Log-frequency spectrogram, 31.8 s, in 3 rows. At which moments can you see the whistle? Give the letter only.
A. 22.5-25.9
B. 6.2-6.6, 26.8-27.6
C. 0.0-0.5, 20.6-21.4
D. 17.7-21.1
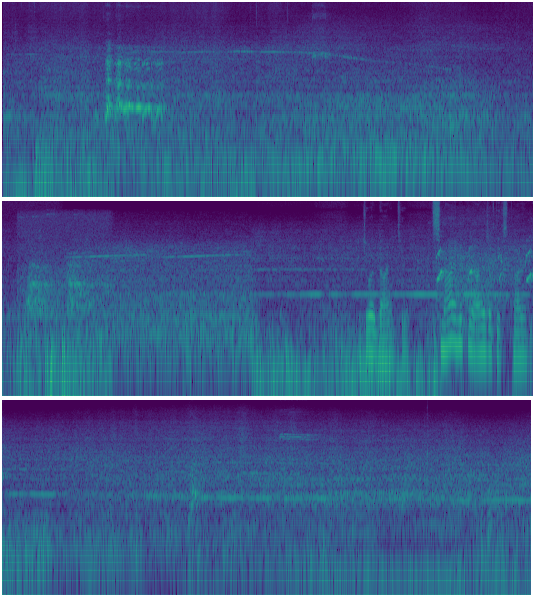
B.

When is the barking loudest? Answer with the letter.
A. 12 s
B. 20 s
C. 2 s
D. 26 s
C.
